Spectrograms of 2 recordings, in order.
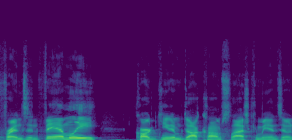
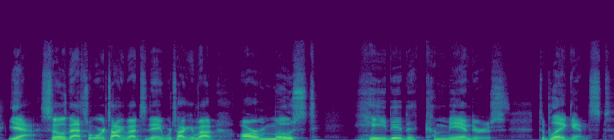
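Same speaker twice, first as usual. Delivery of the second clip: usual speaking voice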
